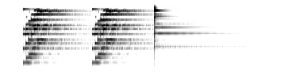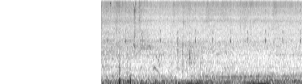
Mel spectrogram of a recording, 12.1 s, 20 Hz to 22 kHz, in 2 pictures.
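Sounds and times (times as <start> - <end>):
chime notes ringing: 0.5 - 4.4.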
